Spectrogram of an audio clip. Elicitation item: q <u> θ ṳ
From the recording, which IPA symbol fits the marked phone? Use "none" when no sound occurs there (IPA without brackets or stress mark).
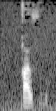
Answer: u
